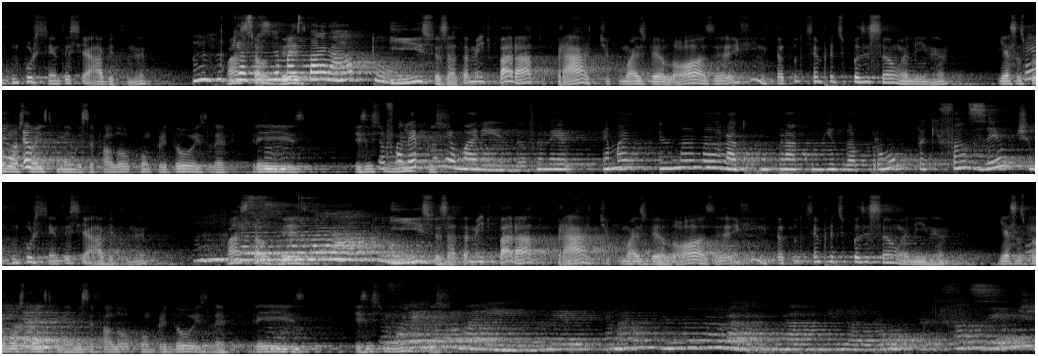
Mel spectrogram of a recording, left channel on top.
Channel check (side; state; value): both; normal; correlation 0.29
